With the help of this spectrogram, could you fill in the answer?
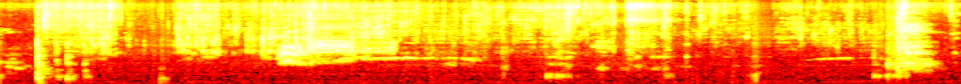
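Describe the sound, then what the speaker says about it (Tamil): Hot melted butter pours in a steady, splashing stream for several seconds, with a brief pause and a few short dribbles near the end. No one speaks. "வெண்ணெயை வந்து நல்லா கொதிக்க வச்சு நம்ம இப்போ வந்து இதில் ஊற்ற போகிறோம்"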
